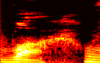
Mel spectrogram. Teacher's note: दंत और ओष्ठ दोनों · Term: दंतोष्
